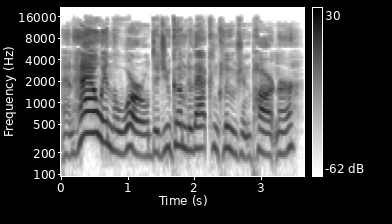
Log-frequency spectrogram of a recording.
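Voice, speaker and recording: A woman's voice: medium pitch, expressive, moderate pace, a bit bright, no room sound, studio quality, lightly acted. A woman playing a severe, smirking female outlaw leader in an audiobook, with a cocky, mocking drawl. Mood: mocking, amused. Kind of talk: audiobook character dialogue.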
